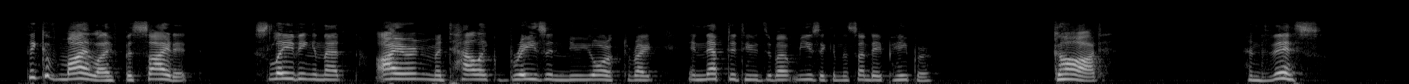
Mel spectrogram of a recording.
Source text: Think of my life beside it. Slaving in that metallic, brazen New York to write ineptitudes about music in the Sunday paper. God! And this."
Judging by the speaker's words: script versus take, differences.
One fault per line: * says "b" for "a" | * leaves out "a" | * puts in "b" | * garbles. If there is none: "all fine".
* puts in "iron"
